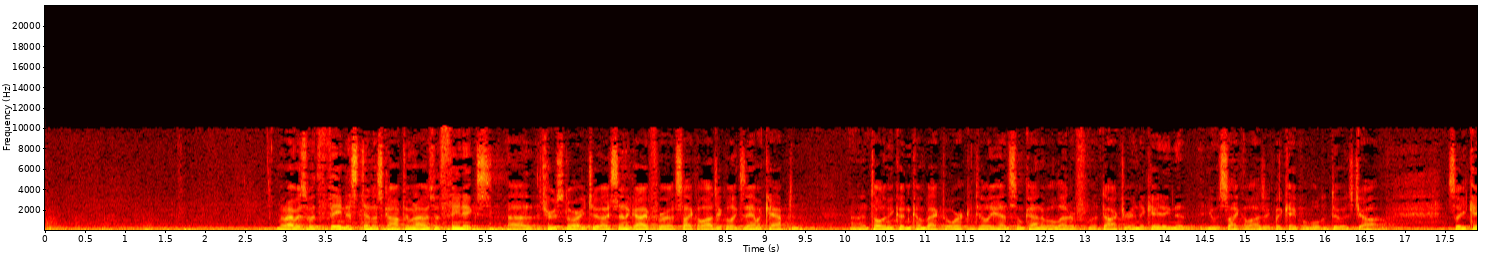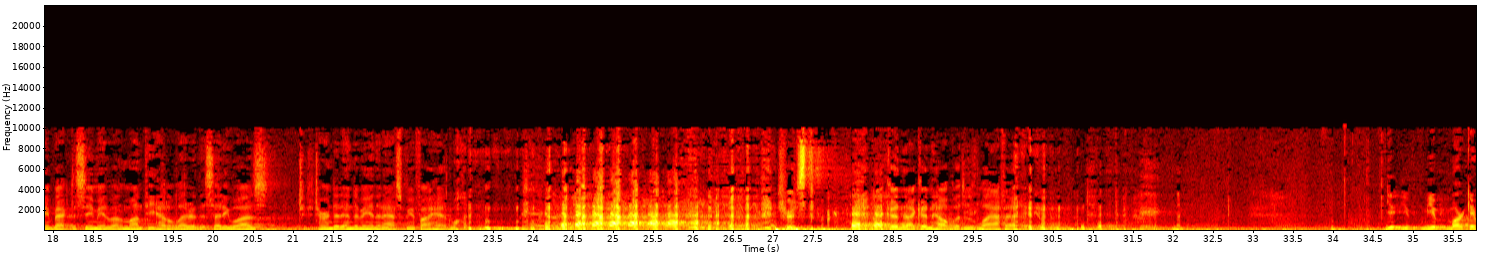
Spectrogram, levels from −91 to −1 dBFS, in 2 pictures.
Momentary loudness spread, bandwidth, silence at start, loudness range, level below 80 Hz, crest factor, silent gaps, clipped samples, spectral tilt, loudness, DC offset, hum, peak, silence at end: 21 LU; 10.5 kHz; 0 s; 15 LU; -48 dBFS; 22 dB; none; under 0.1%; -5 dB/octave; -27 LUFS; under 0.1%; none; -6 dBFS; 0 s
